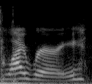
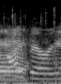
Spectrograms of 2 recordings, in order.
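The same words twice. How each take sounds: First: Every sound of the word is pronounced. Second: Some sounds of the word are dropped. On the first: The speaker calls it right. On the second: The speaker calls it wrong.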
